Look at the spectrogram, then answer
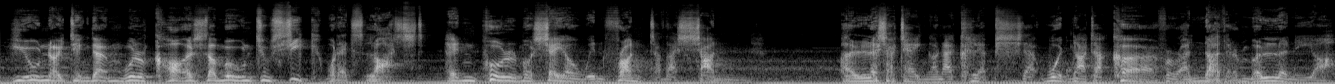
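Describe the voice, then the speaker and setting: A man uses a put-on character voice at a fairly slow pace. Clear background noise can be heard. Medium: audio drama. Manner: measured, ominous.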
